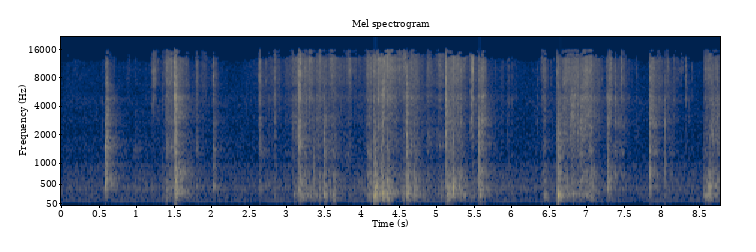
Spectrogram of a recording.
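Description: A kitten pouncing on and pawing at a cardboard shoebox on a tile floor: irregular taps, scratches and short rustles of cardboard, with a sharp tap about one and a half seconds in.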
